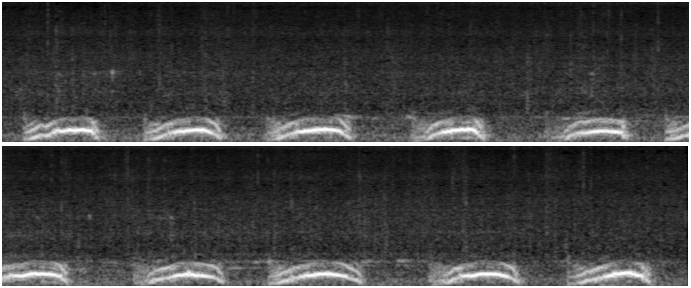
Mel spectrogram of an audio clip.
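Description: A pigeon gives low, rounded coos that rise and fall, repeated steadily about once a second with no other sounds.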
